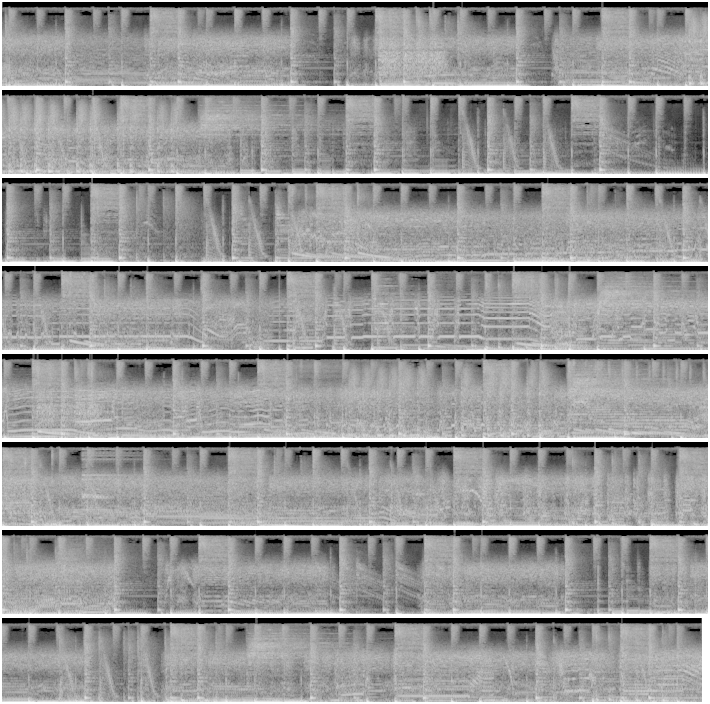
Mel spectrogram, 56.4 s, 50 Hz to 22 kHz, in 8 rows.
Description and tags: Metal Hop Loop
I created these perfect loops using my Yamaha PSR463 Synthesizer, my ZoomR8 portable Studio, Guitars, Bass, Electric Drums and Audacity.
All the music on these tracks was written by me. All instruments were played by me as well. All you have to to is loop them and you'll have a great base rhythm for your projects or to just jam with. That's why I create these types of loops; they help me create full finished compositions.
Backing, Bass, Beats, Blues, BPM, Classic, Country, Dub, Dubstep, EDM, Free, Grunge, Guitar, House, Jam, Keyboards, Loops, Music, Rap, Rock, Synth, Techno, Traxis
